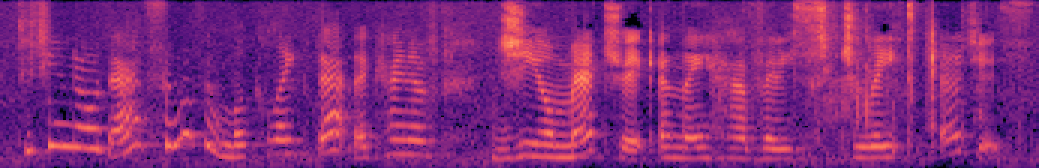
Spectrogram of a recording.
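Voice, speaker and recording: A woman's voice: fairly high pitch, a little hiss or hum, poor audio. Sing-song woman leading children's storytime. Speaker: children's librarian and storytime host. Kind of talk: children's storytime, sing-along and simple explaining.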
